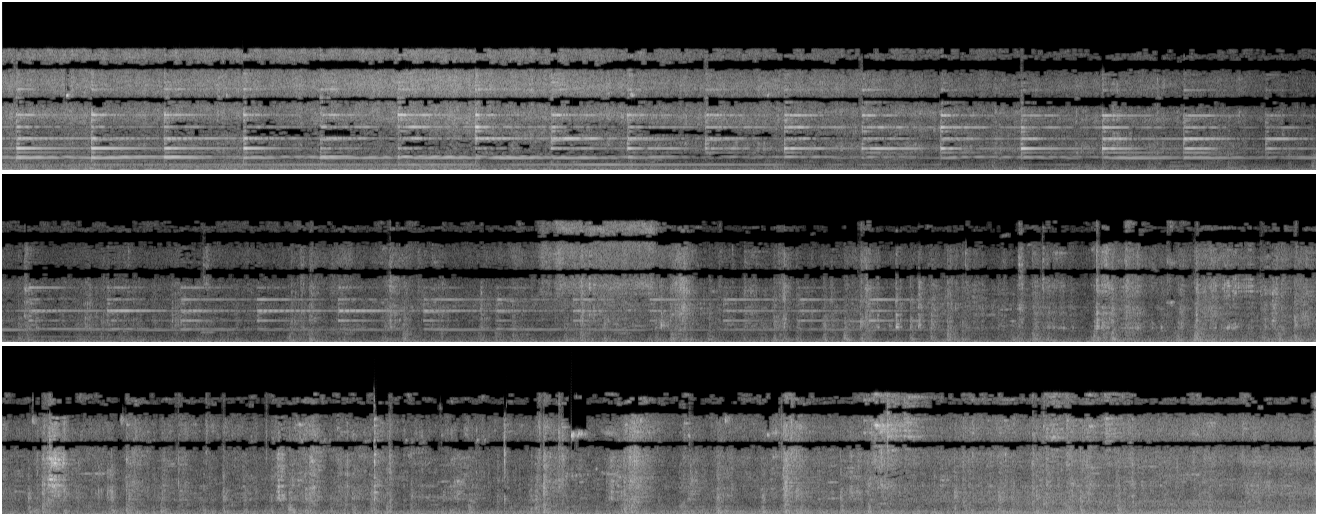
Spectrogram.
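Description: Diesel locomotive passing close by with its engine running, loudest in the first few seconds. Then passenger coaches roll past, their wheels clicking over the rail joints.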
